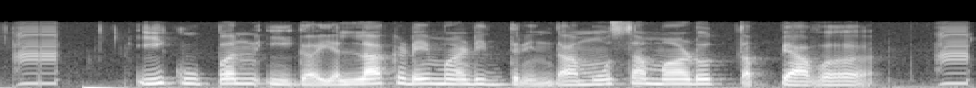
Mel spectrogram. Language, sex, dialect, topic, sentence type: Kannada, female, Dharwad Kannada, banking, statement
